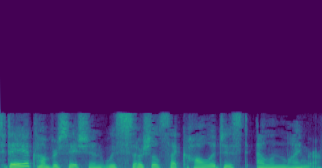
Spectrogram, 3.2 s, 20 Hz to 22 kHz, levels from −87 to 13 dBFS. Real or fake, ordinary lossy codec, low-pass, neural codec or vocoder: fake; MP3, 32 kbps; 7.2 kHz; codec, 16 kHz in and 24 kHz out, 0.6 kbps, FocalCodec, streaming, 4096 codes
